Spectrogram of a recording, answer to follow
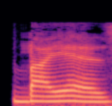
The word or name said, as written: baez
